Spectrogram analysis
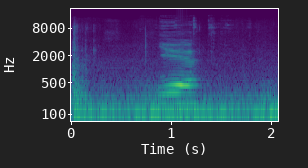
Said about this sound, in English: Isn't that George's truck? Hmm? Yeah, there's no mistaking that fire red truck. It's George's all right.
